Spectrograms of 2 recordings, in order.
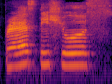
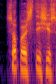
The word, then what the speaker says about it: superstitious: Ang tamang termino sa English sopstitious belief. Hindi po prestious belief.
